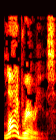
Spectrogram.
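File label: "libraries", British English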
